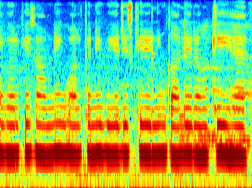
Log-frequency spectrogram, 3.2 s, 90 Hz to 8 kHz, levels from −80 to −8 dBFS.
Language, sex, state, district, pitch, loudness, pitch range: Hindi, female, Uttar Pradesh, Lucknow, 205 Hz, -12 LUFS, 200-205 Hz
